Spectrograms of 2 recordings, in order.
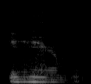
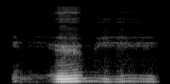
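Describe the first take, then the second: First: Much softer, low "Can you hear me?"; low quiet test. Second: Said in the usual way. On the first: Shown as a demonstration. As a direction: say it almost under the breath. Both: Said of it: "I'll talk real low".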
